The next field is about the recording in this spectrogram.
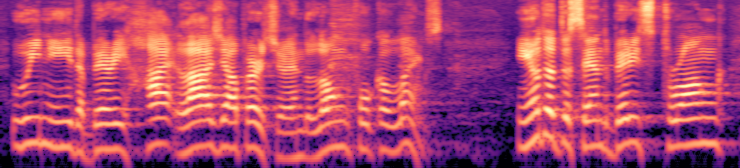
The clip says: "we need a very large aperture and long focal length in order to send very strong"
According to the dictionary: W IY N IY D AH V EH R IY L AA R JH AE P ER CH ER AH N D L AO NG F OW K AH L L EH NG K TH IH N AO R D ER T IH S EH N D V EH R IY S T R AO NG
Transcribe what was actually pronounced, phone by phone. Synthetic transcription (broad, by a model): W IY N IY D AH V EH R IY L AA R JH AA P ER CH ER AH N D L AO NG F OW K AH L L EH NG K S IH N AO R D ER T IH S EH N D V EH R IY S T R AO NG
